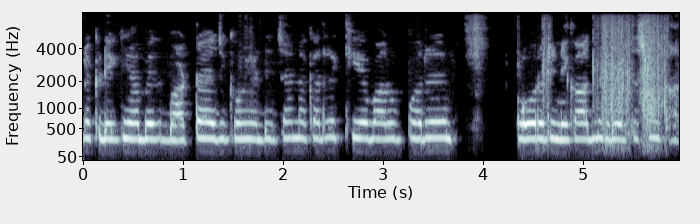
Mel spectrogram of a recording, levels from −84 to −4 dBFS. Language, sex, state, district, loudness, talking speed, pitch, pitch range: Rajasthani, male, Rajasthan, Nagaur, -16 LUFS, 110 wpm, 310 Hz, 305-320 Hz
